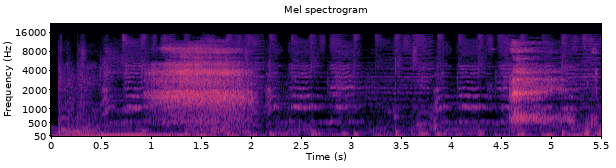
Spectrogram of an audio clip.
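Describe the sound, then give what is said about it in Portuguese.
Two gurgling, airy slurps of the last mate tea being drawn through the straw of a gourd (cuia), one long and one shorter, with soft music playing underneath. “Deixa eu fazer a, a cuia roncar para vocês ouvirem melhor.”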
